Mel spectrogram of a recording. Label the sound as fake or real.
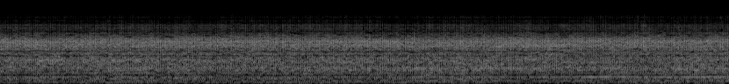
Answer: fake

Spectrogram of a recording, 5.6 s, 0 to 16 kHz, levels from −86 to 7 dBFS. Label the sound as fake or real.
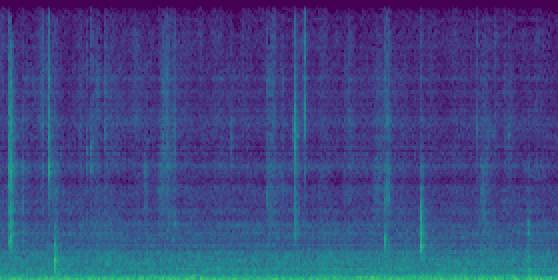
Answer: fake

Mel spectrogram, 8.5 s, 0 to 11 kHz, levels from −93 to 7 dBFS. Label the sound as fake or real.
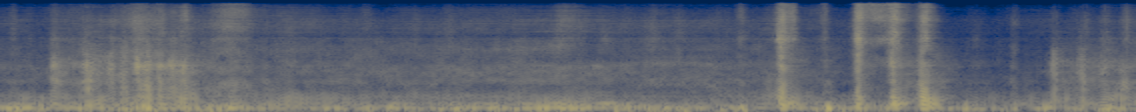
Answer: fake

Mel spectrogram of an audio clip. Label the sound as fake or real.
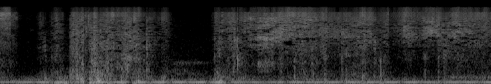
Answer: real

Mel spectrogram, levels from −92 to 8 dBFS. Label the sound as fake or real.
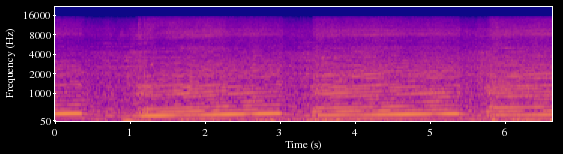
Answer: real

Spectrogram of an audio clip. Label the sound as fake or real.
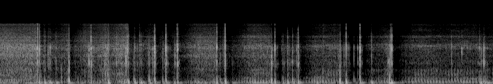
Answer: fake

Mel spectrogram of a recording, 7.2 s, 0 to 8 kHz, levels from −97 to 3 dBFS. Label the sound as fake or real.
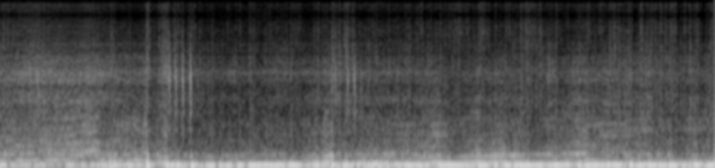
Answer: real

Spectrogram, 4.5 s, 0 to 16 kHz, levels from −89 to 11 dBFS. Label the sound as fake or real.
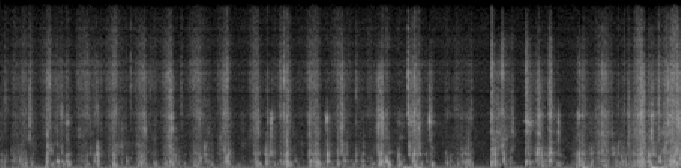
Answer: fake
